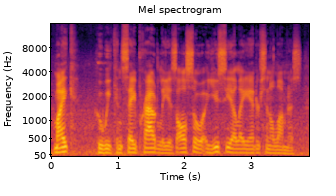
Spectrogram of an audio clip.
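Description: A middle-aged man giving a formal, scripted commencement address as a dean, speaking in a measured, earnest way with deliberate phrasing. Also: fairly low pitch, fairly even intonation, fairly bright tone, slight background noise. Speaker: business school dean. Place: outdoors on an open campus plaza.

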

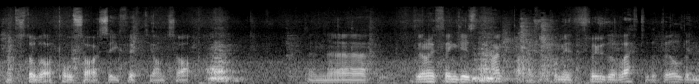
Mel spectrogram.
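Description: A middle-aged man, chatting casually to the camera about airgun pest control from inside a farm building. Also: vocal fry. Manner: low-key, chatty, fillers like "you know". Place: farm building loft, indoors. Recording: noisy outdoor-farm ambience.

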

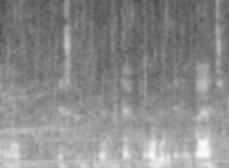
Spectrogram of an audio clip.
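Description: A young man with a slight cold, casually explaining a game build in a relaxed, rambling way with lots of fillers. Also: very fast, music in the background. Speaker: game tutorial creator. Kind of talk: casual gameplay tutorial commentary.

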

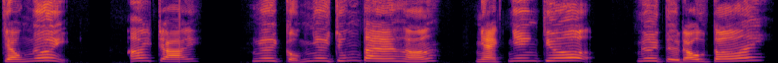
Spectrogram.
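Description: High-voiced tiny cartoon shoemaker. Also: female voice, fast, a bit bright. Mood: friendly, welcoming. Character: tiny shoemaker, friendly hardworking kind-hearted young leader. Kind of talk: children's animated fairy tale acting.

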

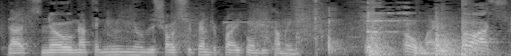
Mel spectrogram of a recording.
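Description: A man's voice: medium pitch, steady tone, moderate pace. A young man giving playful mock sports commentary on a home bowling game, joking and exclaiming, recorded in a basement. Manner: jokey, exclaims often, self-mocking. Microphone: camcorder mic. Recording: noisy 2000s home camcorder audio.

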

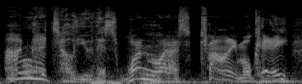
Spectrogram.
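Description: A woman's voice: mid-range voice, very animated, measured pace, gravelly, a crowd in the background, heavily acted. A woman voicing a tough, irritable, threatening gang enforcer in an anime game cutscene. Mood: menacing. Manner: barking, threatening.

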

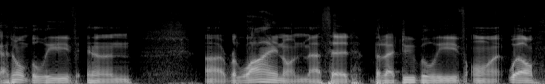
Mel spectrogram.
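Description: A man in his thirties teaching a live-streamed hoop dance class from his home, sick with a lowered voice, rambling with many fillers. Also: clean tone. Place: home room indoors. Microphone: webcam at a few feet.

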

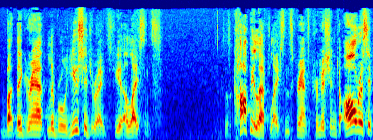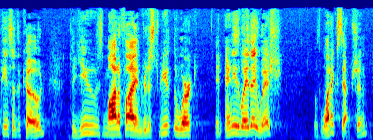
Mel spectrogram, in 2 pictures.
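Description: Man, keynote speaker, storytelling lecture, rhetorical questions, slightly high voice.

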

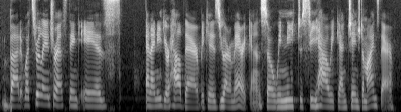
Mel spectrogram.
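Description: A woman's voice: lowish voice, fairly even intonation, normal speed, bright, forceful tone, clear, resonant tone. A woman from Hungary with a Hungarian accent, asking a long, earnest question from the audience at a panel event.

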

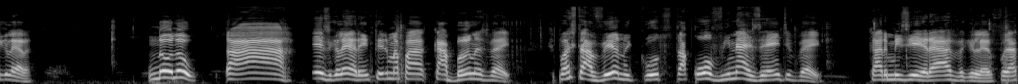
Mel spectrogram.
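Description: A young male gamer with a Brazilian accent talks casually through his gameplay. His voice is slightly hoarse and his delivery is informal and full of slang. The recording is close and dry. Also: high voice, bright, forceful tone, no room sound. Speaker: gaming video host.

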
